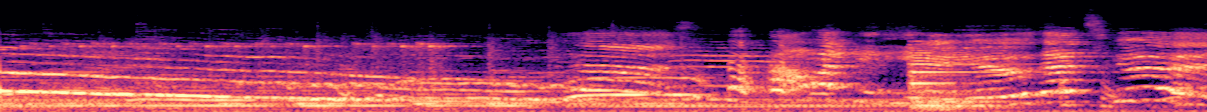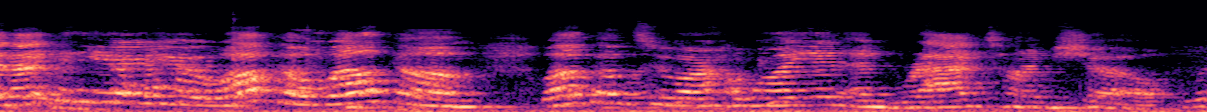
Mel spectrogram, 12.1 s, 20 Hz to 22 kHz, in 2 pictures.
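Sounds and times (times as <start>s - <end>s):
held piano chord: 0.0s - 5.5s.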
